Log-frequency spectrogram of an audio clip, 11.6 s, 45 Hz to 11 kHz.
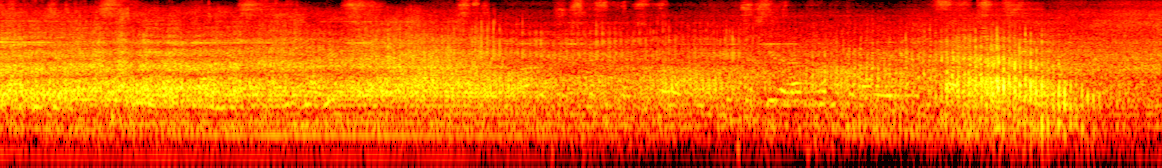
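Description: W-3 Sokol helicopter of the Czech Air Force's 243rd Helicopter Squadron flying at the Radom Airshow, a steady rotor and turbine drone at moderate distance, swelling louder toward the end, with faint crowd background.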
